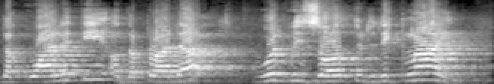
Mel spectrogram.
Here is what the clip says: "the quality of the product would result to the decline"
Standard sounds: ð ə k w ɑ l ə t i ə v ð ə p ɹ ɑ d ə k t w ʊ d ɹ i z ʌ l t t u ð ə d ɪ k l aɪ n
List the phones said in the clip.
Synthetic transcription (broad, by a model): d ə k w ɑ l ə t i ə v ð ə p ɹ ɑ d ə k t w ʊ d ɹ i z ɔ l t t u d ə d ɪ k l aɪ n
